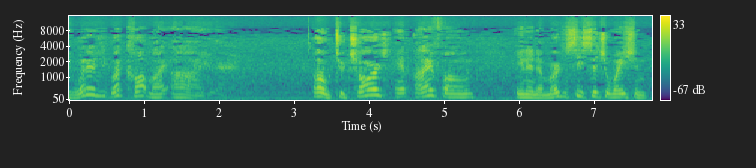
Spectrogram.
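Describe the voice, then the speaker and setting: Grumbling and self-deprecating, an older man rambles folksily through a casual product demonstration as a reviewer. His voice leans high with a darkish tone, and the amateur recording is clearly noisy.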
